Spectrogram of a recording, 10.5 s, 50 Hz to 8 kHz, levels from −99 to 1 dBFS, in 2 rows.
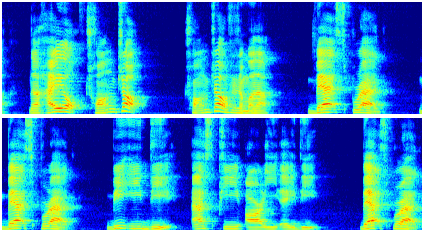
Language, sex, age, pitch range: Chinese, male, 20-39, 130-165 Hz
